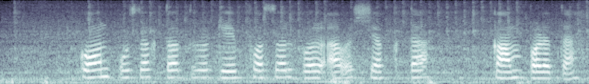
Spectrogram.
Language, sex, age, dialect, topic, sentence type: Bhojpuri, female, 18-24, Southern / Standard, agriculture, question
